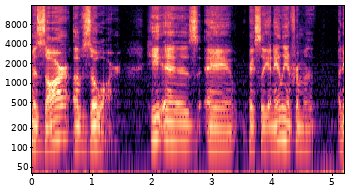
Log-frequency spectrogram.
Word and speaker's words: Zoar: are born in a realm known as Zoar pronounced Zoar it's just to be clear it's written down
